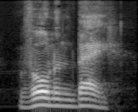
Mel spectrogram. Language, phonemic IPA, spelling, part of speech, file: Dutch, /ˈwonə(n) ˈbɛi/, wonen bij, verb, Nl-wonen bij.ogg
- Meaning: inflection of bijwonen: 1. plural present indicative 2. plural present subjunctive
